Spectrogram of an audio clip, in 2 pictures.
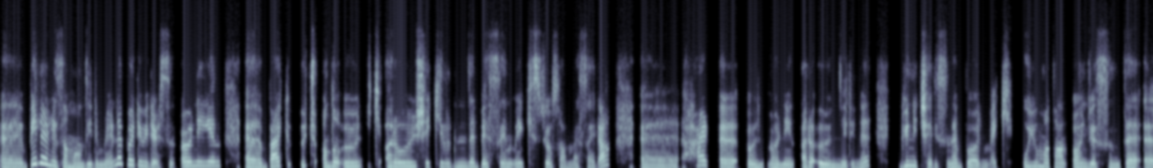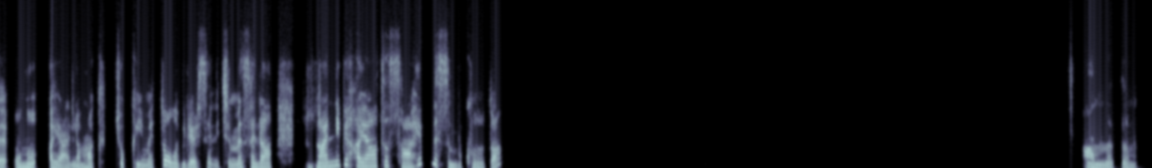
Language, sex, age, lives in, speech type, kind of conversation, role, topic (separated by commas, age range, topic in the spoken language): Turkish, female, 25-29, Poland, conversation, advice, advisor, Açlık ve tokluk sinyallerimi nasıl ayırt edebilirim?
